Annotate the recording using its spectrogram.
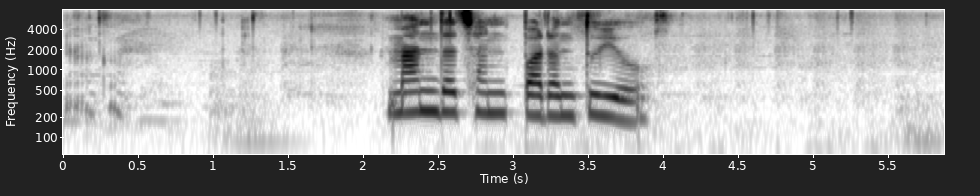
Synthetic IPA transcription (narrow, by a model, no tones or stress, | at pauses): a̰ko | mand̪ʌt͡sʰʌnpʌɾʌnt̪ujo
